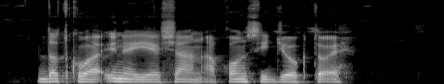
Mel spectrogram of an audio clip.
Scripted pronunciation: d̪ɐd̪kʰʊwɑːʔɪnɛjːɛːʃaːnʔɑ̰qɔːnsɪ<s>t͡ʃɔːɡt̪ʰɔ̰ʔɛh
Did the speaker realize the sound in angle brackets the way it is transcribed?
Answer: no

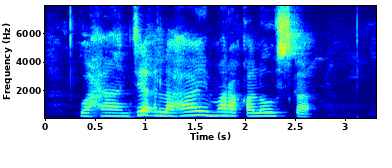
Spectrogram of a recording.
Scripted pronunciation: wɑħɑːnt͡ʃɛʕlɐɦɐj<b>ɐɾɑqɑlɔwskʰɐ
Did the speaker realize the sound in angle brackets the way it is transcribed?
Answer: no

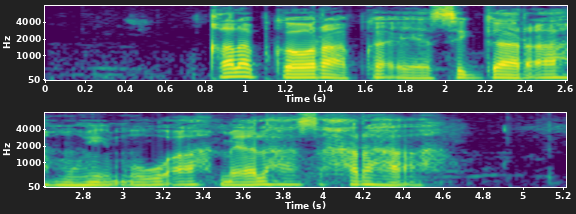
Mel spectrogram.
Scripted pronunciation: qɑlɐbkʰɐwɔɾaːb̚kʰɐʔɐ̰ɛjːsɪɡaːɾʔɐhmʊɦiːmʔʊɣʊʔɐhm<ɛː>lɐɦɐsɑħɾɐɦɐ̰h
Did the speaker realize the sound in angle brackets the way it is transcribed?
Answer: yes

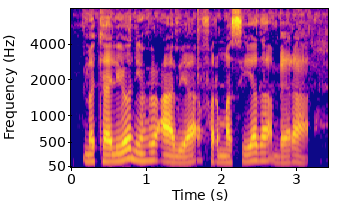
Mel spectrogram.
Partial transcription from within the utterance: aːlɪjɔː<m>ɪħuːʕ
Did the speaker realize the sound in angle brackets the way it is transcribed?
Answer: no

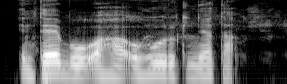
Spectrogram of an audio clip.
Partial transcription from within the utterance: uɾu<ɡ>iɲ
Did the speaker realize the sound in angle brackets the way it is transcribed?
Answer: no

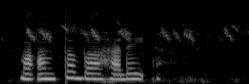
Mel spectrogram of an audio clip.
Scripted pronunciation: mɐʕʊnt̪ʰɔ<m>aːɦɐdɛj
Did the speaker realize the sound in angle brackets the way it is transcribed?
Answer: no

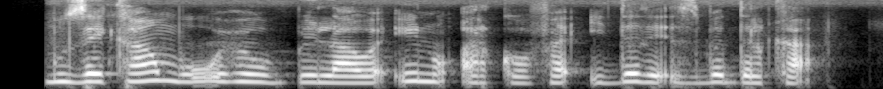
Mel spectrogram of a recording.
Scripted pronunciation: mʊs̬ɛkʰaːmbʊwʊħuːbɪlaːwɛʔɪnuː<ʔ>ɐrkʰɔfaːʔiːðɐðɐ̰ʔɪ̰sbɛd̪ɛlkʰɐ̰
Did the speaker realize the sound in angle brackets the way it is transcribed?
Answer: yes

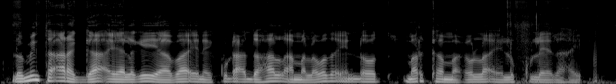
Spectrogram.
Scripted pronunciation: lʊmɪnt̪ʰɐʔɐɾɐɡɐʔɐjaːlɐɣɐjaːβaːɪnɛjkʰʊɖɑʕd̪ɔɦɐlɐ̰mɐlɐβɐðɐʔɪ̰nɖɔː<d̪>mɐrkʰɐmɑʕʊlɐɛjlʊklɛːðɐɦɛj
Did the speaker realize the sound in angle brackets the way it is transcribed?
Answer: yes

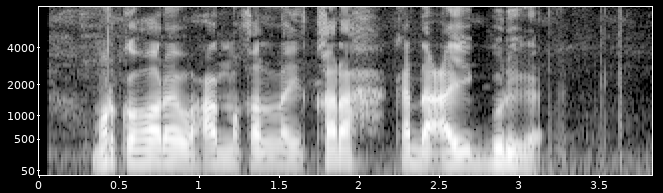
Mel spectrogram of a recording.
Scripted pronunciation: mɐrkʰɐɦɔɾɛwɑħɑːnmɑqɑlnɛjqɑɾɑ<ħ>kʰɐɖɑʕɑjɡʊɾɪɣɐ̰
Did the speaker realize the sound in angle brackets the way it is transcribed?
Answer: yes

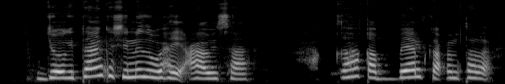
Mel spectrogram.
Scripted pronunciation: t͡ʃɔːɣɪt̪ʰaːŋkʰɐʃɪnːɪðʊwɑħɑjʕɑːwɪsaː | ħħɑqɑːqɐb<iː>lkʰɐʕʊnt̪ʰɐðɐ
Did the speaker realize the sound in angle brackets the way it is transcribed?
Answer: no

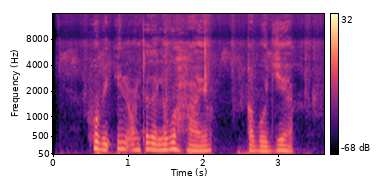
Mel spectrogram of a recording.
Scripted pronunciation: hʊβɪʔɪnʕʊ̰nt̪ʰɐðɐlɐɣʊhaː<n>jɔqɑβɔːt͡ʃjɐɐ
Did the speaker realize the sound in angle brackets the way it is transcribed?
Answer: no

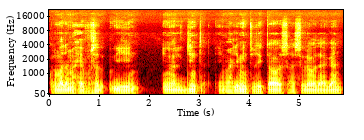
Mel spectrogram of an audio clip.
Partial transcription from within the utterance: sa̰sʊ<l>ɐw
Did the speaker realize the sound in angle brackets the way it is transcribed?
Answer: yes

